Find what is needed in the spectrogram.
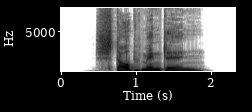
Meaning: dative plural of Staubmantel
- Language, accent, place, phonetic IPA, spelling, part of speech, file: German, Germany, Berlin, [ˈʃtaʊ̯pˌmɛntl̩n], Staubmänteln, noun, De-Staubmänteln.ogg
